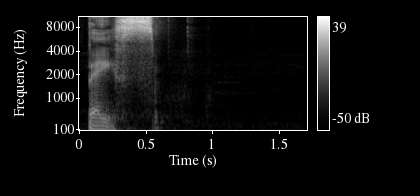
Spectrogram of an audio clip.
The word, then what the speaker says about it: bass: This is pronounced bass.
